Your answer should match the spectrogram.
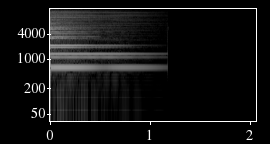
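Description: Notification-bell ding sound effect from a subscribe-button animation: one bright chime rings out and fades, then cuts off about a second in.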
